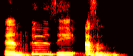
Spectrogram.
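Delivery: "Enthusiasm" slowly, syllable by syllable; en-thu-si-asm, keeping the end of "Enthusiasm" together; slow, split-up "Enthusiasm"; sounded out. Shown as a demonstration. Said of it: "That last syllable is all together".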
